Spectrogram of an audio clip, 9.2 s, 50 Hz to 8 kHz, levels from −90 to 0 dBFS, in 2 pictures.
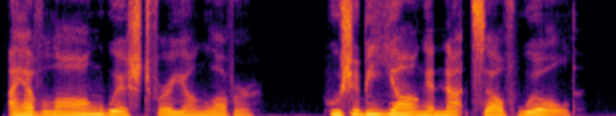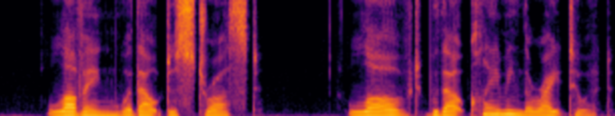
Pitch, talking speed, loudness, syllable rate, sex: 200 Hz, 170 wpm, -19 LUFS, 4.6 syllables/s, female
